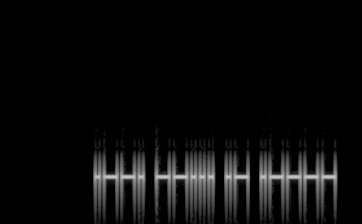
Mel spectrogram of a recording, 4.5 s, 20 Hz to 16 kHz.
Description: Morse code, heard as a keyed tone, about 22 wpm, 700 Hz. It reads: P7A1
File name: practice / 22wpm / Four Letter-Number Combinations - 22wpm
